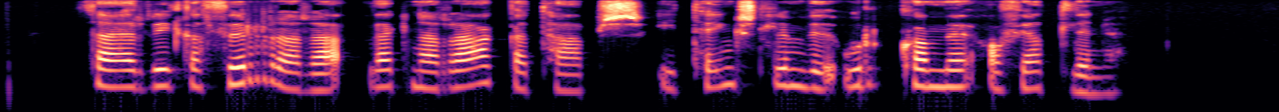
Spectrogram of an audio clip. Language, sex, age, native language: Icelandic, female, 20-29, Icelandic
